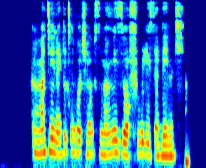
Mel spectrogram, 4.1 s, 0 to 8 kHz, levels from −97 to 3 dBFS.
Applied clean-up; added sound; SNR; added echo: neural mask model Resemble Enhance denoiser.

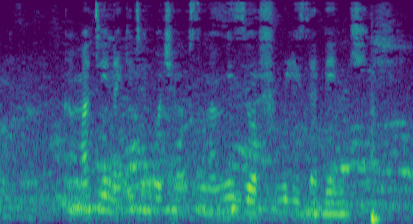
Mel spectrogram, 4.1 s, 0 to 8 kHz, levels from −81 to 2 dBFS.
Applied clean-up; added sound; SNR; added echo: none; none; none; none.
